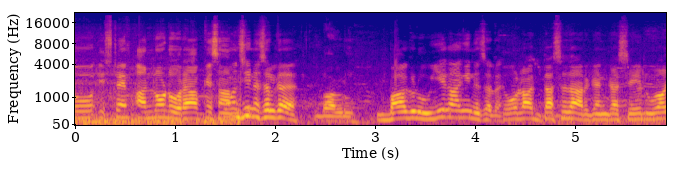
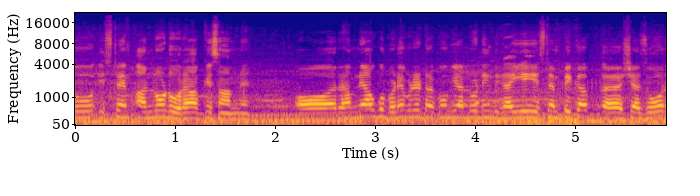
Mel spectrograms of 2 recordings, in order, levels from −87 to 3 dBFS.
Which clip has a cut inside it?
first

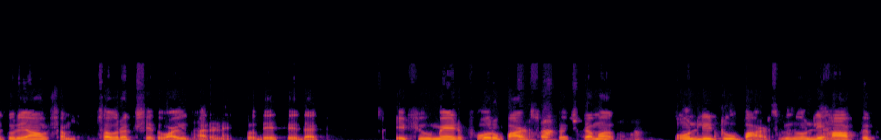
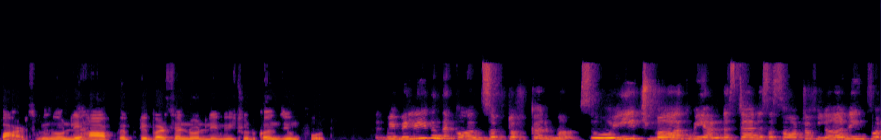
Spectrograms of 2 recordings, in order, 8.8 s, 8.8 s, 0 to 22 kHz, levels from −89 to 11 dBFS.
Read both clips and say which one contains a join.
second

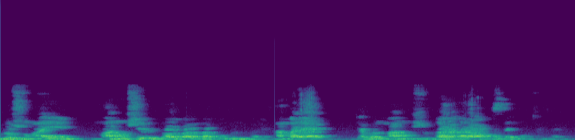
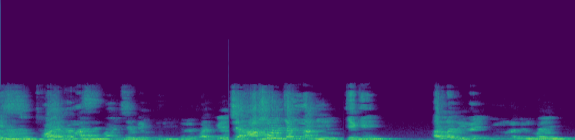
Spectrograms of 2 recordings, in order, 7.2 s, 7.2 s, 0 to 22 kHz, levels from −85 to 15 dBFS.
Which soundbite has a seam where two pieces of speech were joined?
second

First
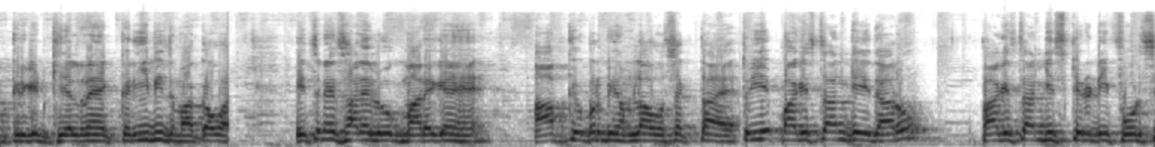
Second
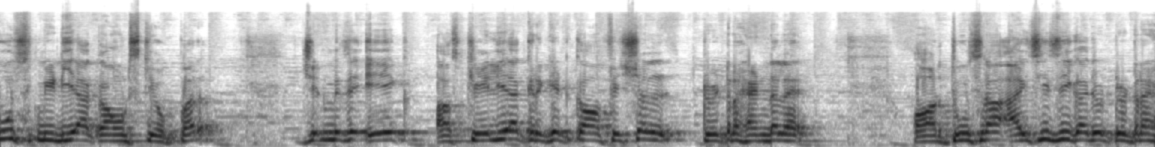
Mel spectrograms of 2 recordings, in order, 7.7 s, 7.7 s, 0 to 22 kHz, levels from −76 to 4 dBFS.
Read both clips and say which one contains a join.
first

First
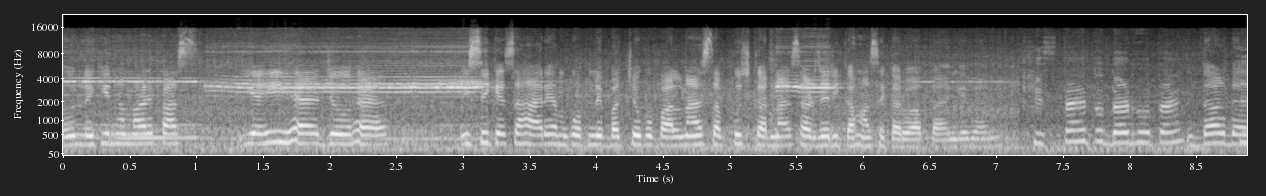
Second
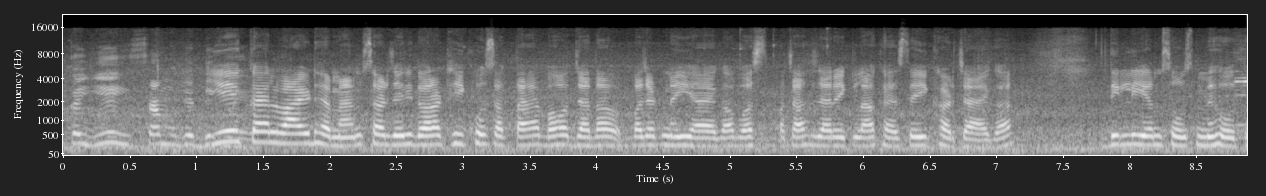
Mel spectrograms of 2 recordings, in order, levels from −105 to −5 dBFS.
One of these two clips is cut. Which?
first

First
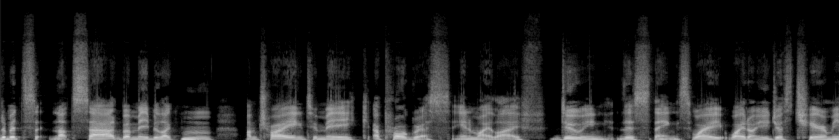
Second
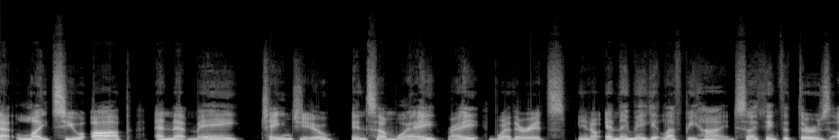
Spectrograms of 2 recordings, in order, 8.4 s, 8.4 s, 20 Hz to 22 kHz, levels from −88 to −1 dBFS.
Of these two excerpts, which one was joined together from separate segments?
second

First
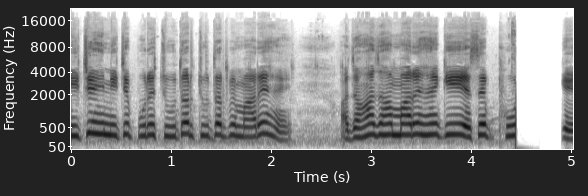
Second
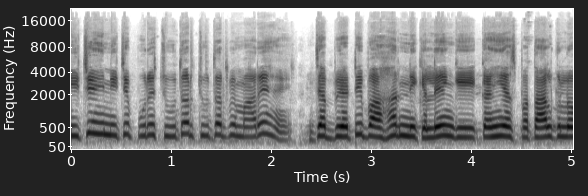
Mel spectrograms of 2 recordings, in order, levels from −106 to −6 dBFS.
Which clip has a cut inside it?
second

